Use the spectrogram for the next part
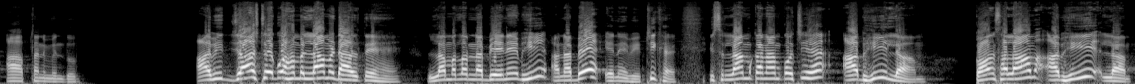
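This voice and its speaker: A young man teaching an online class, animated and acting out his students' questions. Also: extremely high pitch, clear, resonant tone, no room sound, studio quality.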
